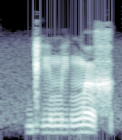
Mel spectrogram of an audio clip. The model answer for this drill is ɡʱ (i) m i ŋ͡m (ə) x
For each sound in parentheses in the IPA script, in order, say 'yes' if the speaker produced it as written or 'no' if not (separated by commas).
yes, yes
